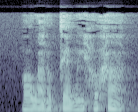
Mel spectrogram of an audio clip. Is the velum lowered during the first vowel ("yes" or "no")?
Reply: no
